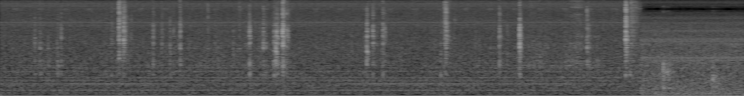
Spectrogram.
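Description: Small screwdriver turning out the tiny screws that hold a laptop LCD panel in its frame: light, irregular metallic clicks and ticks as the tip works each screw loose.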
